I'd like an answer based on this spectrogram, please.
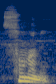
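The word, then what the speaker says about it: tsunami: 3 নম্বরে আমরা খেয়াল রাখব টি সান আমি, মূলত সুনামি। অনেকে এই শব্দের ক্ষেত্রে এখানে টি সাইলেন্ট থাকে, কিন্তু বিভিন্ন পরীক্ষার মধ্যে দেখা গেছে স্পেলিংটি এসেছে।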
